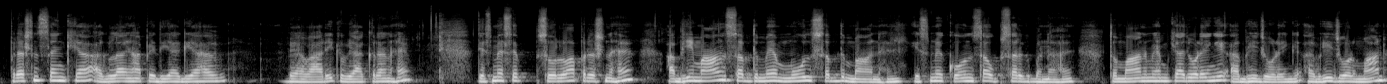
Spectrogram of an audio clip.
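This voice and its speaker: A man teaching a class, going through model exam questions one by one. His delivery is slow and deliberate, and his voice has a mellow, relaxed tone. He poses each question, lists the options and answers it himself. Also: medium pitch. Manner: reads a poem aloud, then asks quiz questions and answers them himself. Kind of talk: exam answer walkthrough lesson.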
